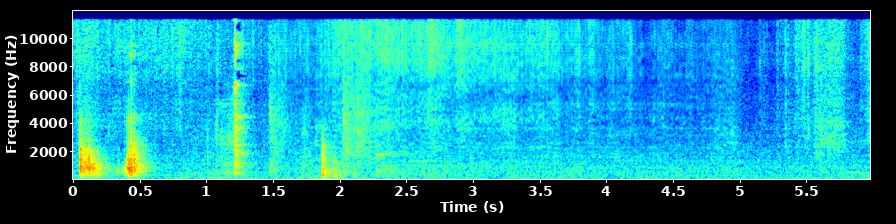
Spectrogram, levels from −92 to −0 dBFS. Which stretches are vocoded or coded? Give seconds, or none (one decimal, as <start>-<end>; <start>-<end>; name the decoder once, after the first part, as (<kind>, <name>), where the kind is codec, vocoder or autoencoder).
1.5-5.0 (vocoder, Vocos)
